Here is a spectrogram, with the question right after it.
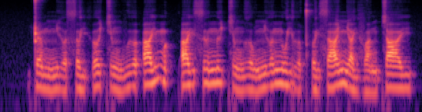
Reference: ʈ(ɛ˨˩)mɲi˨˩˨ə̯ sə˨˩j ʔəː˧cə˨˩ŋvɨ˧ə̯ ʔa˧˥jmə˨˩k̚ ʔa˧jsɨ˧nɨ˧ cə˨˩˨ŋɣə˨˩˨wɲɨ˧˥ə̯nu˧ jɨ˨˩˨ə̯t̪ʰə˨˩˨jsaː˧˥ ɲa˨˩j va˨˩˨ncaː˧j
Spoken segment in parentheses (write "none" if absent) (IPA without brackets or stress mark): ɛ˨˩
